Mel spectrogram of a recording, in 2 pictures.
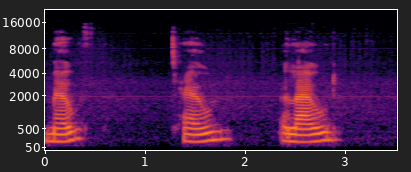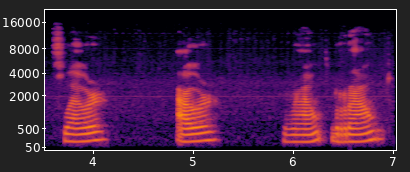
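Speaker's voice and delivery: mouth, town and round with Scottish vowels; Scottish accent word list. Shown as a demonstration. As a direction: read each word the Scottish way. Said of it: "For example".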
